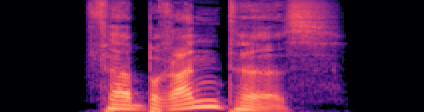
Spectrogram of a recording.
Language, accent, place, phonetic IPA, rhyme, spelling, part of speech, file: German, Germany, Berlin, [fɛɐ̯ˈbʁantəs], -antəs, verbranntes, adjective, De-verbranntes.ogg
- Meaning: strong/mixed nominative/accusative neuter singular of verbrannt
